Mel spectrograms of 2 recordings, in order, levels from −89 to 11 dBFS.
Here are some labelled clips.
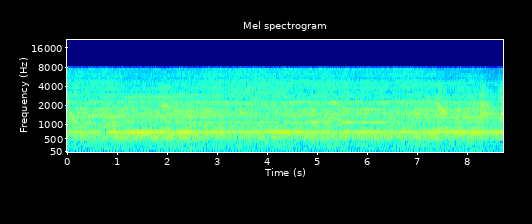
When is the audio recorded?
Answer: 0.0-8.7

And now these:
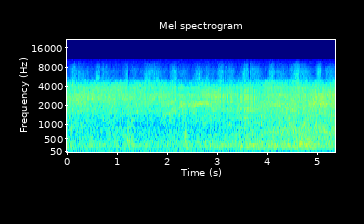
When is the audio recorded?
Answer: none

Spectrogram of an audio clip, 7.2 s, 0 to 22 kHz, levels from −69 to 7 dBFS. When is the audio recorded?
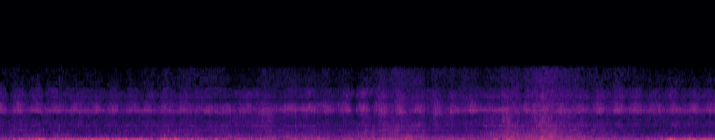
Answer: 0.0-2.0; 5.1-7.2

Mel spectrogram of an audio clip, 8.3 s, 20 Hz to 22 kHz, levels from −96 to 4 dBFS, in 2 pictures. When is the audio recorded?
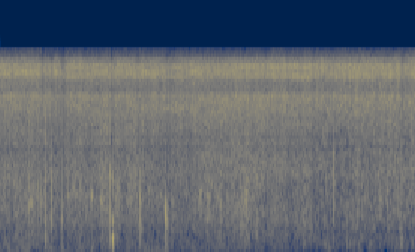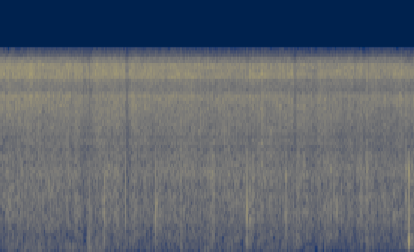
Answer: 3.2-4.4

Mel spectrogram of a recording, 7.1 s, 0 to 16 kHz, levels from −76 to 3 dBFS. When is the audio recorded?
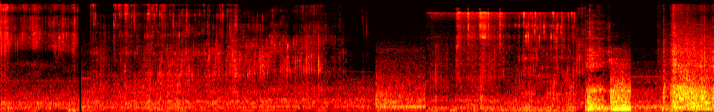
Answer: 0.0-4.3; 5.0-7.1

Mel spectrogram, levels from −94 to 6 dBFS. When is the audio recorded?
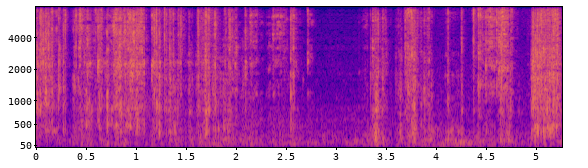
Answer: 0.0-0.4; 1.2-1.9; 3.6-5.3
